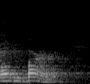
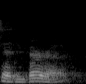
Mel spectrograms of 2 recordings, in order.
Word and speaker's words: Edinburgh: Back in the middle 1800s, 1820s, he got a position at Edinburgh University, and you say it like that. It's not Edinburgh, it's Edinburgh.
